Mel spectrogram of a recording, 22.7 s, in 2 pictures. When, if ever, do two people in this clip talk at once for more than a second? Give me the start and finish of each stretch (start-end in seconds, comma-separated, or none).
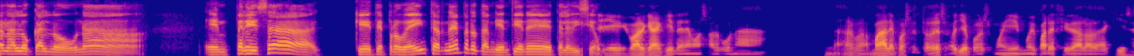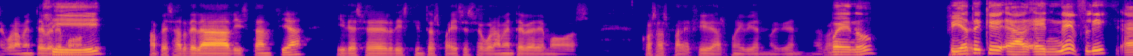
none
